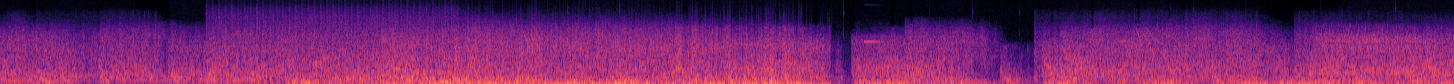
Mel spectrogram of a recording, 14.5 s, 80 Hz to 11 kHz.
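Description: Airstrike explosions in Command Ops 2, a war video game, make a long, loud, continuous roar of blasts and rumbling that drops out briefly twice before resuming.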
